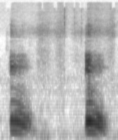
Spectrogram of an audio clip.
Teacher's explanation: ہمسا کہاں سے ادا کریں گے ہم, اکسل حلق سے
